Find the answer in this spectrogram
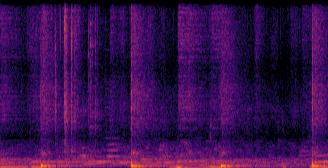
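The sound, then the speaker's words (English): Plastic taps and clicks as a wrapped gift containing a Tupperware container is opened at an Advent Christingle event. A handful of sharp, separate knocks are spaced irregularly over a few seconds. “Gift number three over here. Okay, can we open gift number three for me, please?”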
